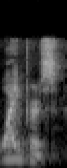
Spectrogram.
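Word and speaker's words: Ypres: It's pronounced yeetseps, although the British called it the battle of wipers.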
